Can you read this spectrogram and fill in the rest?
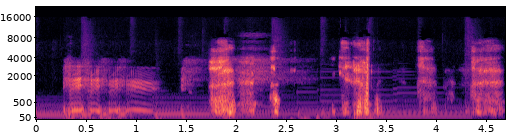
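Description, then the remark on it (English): Several harsh, throaty coughs and throat-clearing rasps in short bursts, fairly loud, with a low steady hum underneath and brief voiced sounds between them. “Shut up, … over there.”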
